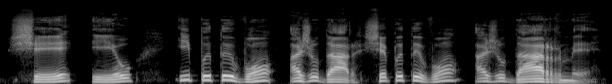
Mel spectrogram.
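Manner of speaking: normal talking voice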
